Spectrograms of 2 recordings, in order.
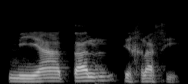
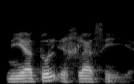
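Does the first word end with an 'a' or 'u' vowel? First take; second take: a; u. First: The first word ends with an a vowel. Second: The first word ends with a u vowel. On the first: The phrase restates the word before it. "Niyata ini kan mansub ya" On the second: The phrase starts a new clause as its subject. "bisa juga dibaca marfu ya"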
